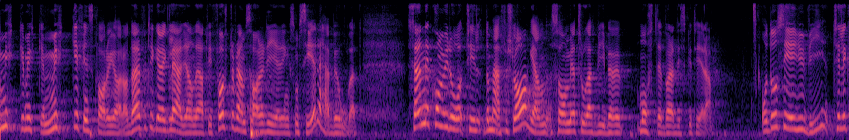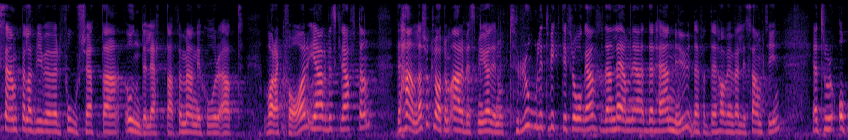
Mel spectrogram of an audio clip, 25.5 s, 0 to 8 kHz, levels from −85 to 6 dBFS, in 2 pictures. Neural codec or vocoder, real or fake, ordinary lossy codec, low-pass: none; real; none; 7.2 kHz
